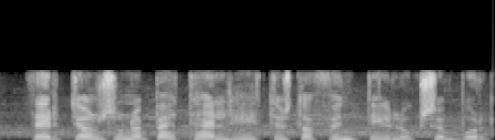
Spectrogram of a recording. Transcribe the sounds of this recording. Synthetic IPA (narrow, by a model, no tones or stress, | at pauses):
θejɾt̪jonsɔnɔpɛht̪hɛlhɪht̪ʏst̪awfʏnt̪ɪiluksɛmpuɾc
